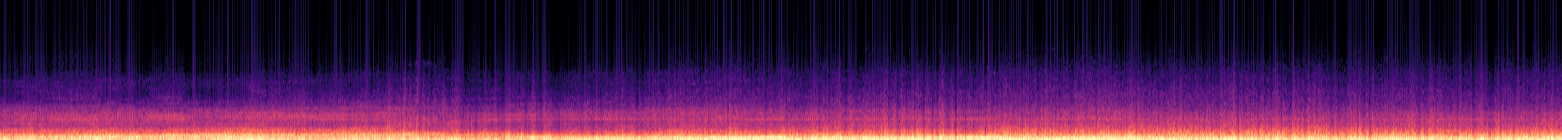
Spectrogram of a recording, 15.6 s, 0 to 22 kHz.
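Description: A 2023 Yamaha R1's crossplane inline-four engine cruising at highway speed, under a steady rush of wind on the microphone. The engine note shows through more clearly in the middle.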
